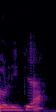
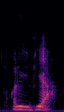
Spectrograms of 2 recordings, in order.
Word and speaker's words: Olivier: alors Olivier alors ça ça s'écrit Olivier ça se dit Olivia Olivia donc c'est Olivia he sur son patréon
